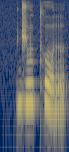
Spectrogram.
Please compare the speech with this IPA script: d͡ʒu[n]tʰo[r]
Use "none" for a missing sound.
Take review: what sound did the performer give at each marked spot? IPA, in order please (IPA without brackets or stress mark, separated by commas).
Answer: l, r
